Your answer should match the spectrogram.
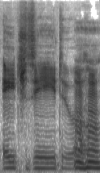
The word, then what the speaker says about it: Hz: I think both HZ duo and Hertz duo are correct.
